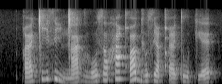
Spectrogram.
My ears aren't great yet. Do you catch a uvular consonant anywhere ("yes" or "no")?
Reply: yes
